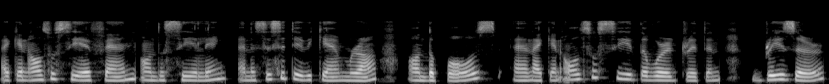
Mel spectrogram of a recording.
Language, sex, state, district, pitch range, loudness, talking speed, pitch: English, female, Arunachal Pradesh, Lower Dibang Valley, 185-230 Hz, -19 LUFS, 180 wpm, 195 Hz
